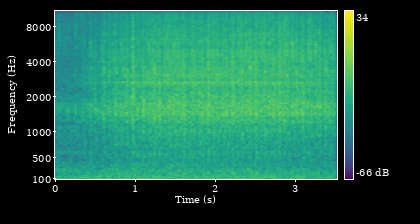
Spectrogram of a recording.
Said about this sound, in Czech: Můžeme to městečko rozpohybovat? Můžeme rozpohybovat, pustíme kolotoč a uvidíme, jak hezky se točí.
